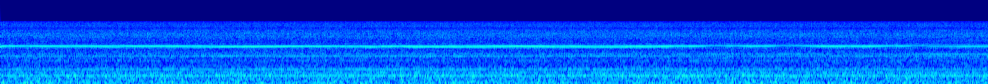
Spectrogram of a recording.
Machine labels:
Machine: pump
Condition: normal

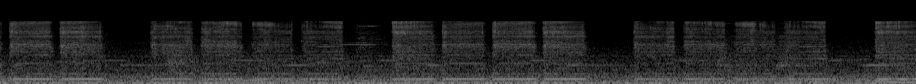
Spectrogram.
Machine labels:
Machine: slide rail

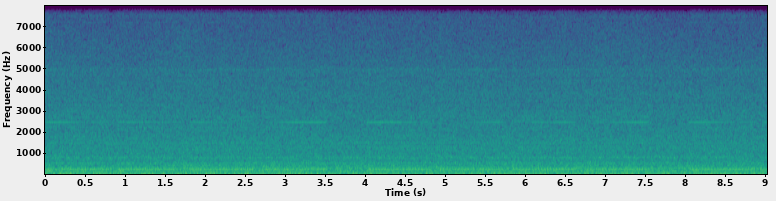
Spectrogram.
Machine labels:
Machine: slide rail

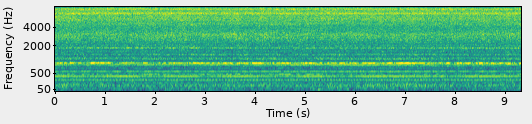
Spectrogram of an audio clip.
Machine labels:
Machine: fan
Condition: normal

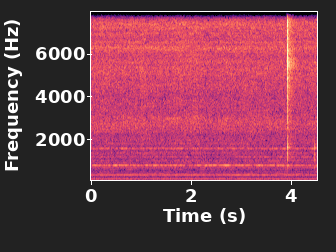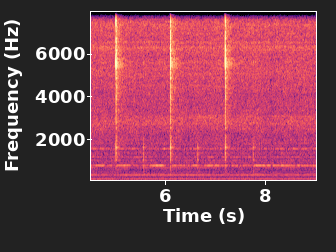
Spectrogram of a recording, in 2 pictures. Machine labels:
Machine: valve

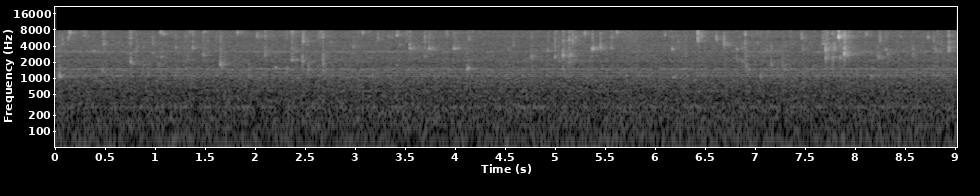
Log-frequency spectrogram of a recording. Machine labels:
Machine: pump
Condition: normal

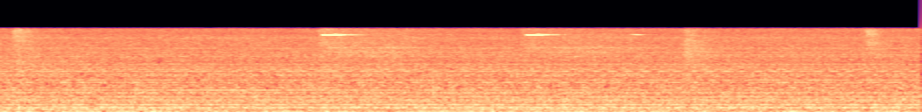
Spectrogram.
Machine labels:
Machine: pump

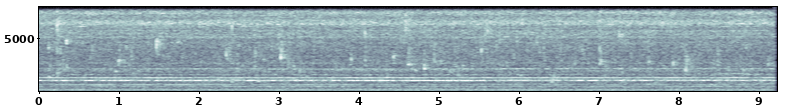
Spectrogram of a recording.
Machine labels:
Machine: pump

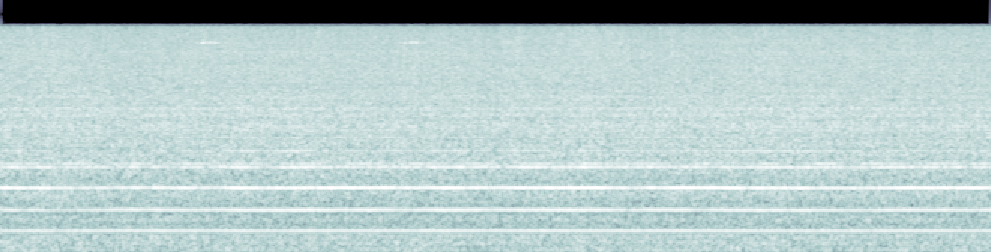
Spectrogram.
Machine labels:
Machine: fan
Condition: normal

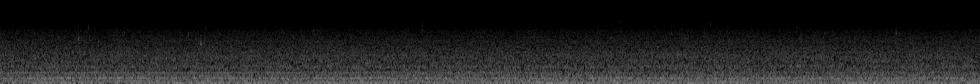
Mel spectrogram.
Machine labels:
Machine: pump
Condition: normal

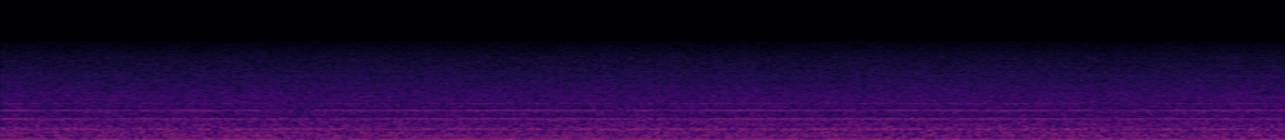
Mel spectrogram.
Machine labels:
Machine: fan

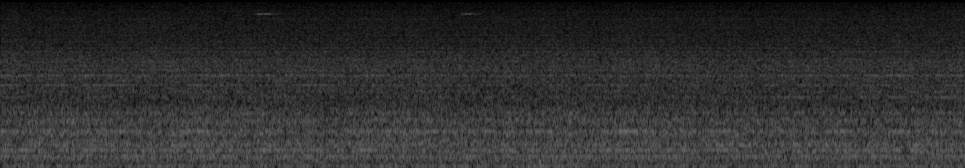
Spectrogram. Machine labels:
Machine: fan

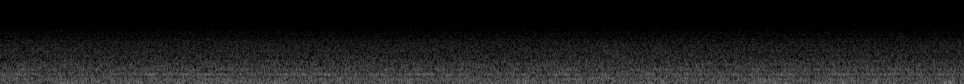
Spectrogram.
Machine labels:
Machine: fan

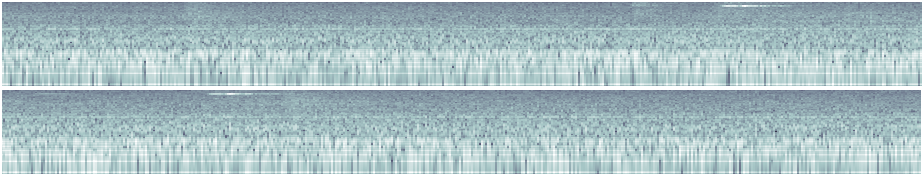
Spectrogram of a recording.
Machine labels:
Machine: fan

